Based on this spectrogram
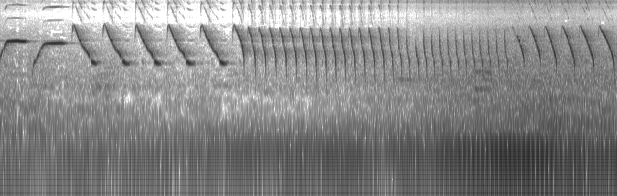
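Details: Spanish Timbrado canary training song in the morning, with a string of descending whistled notes followed by a rapid metallic trill and fast swept phrases over a low hum.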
